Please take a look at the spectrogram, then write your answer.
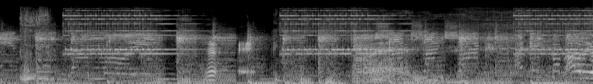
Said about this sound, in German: Wache auf, Mario, das Telefon klingelt!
